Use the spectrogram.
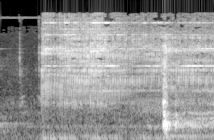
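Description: An old-fashioned bell alarm clock bursts into a loud, continuous metallic ringing after a brief moment of quiet, rattling on steadily with no talking.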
